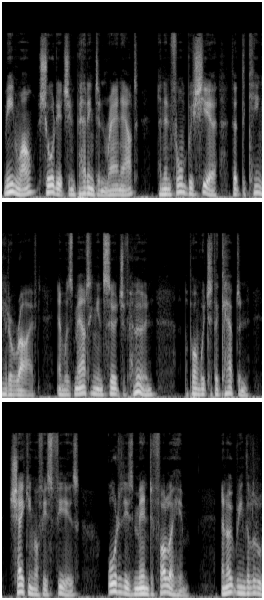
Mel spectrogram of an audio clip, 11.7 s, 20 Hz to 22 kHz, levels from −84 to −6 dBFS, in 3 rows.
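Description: From 1.96 s to 11.53 s, a click recurs every 1.91 s, about seven in all. These are likely clock drift buffer slips, where a handful of samples is dropped or repeated. The waveform shows tiny step discontinuities, and the spectrogram shows thin vertical broadband lines.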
